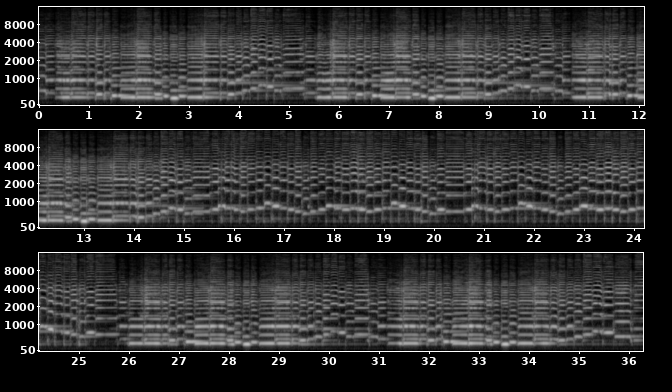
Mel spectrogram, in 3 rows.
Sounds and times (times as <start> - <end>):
Violin, fiddle: 0.0 - 36.2.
